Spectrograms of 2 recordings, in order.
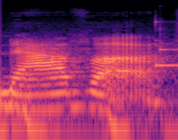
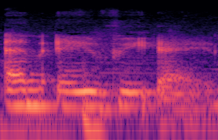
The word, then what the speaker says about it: Nava: Next up for the letter N, I have the name Nava, spelled N-A-V-A, Nava.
